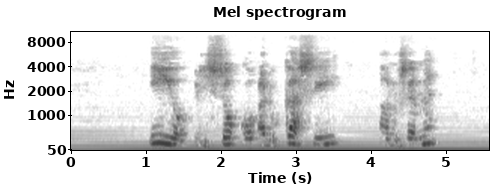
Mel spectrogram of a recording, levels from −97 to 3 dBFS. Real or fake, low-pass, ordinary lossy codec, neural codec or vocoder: real; 9.9 kHz; MP3, 64 kbps; none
